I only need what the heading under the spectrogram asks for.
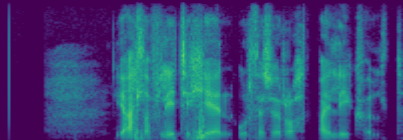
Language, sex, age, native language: Icelandic, male, 15, Icelandic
